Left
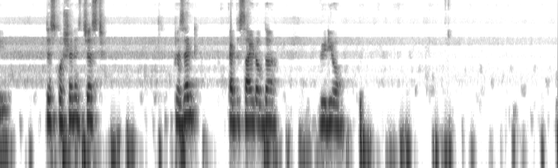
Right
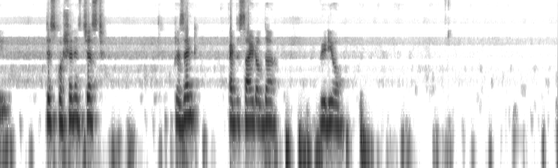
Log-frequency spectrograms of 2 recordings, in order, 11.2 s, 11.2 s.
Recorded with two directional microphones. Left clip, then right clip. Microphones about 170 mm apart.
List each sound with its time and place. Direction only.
0.9 s speech: 5° left (ahead or behind)
3.4 s speech: centre (ahead or behind)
